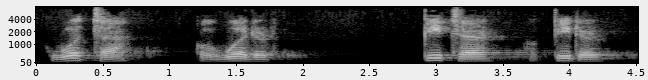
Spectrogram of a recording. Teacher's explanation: En Estados Unidos es frecuente que también por inercia el sonido T suene D entre sonidos vibrantes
